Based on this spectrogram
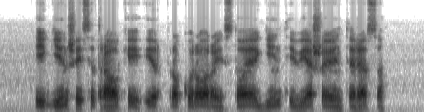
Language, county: Lithuanian, Telšiai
